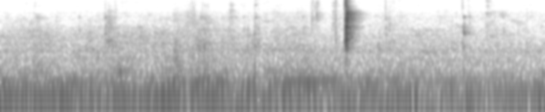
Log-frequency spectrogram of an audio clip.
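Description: Soft, close-up mouth sounds of chewing a pizza pocket and licking the fingers, with faint small clicks and one sharp click a little past halfway.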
